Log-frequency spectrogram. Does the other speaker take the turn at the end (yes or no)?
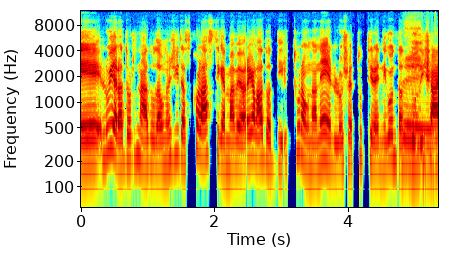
no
